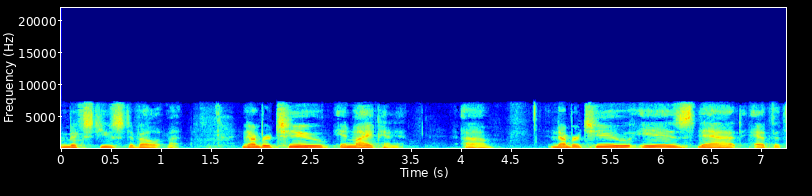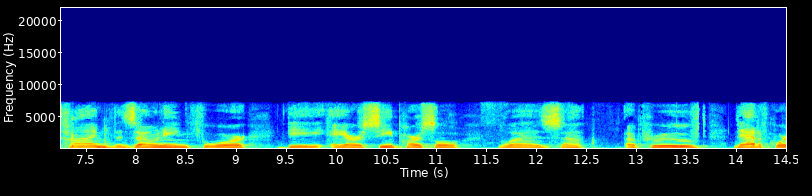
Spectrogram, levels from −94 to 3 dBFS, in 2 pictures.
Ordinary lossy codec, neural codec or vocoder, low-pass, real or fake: AAC, 32 kbps; none; 7.2 kHz; real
